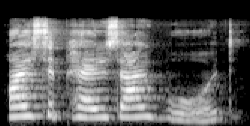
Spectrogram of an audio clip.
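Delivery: young Sophie in a put-on English accent. Teacher reading to her class as Sophie, English accent. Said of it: "an English accent".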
